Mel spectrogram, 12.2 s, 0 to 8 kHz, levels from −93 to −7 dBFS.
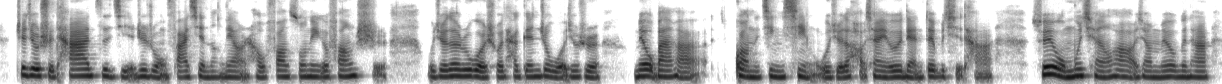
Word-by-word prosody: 这 225 - +1
就 210 -1 +6
是 200 -3 0
他 200 +2 +3
自 200 -1 -2
己 175 +2 -3
这 190 0 0
种 180 +1 -2
发 175 -2 -2
泄 175 +2 0
能 165 +1 -4
量， 170 0 -2
然 185 - -8
后 160 -2 -4
放 180 +2 -3
松 185 0 -2
的 - - +2
一 - - -2
个 175 - -1
方 190 +3 0
式。 200 - -7 0.4
我 - - -6
觉 180 +1 +1
得 195 +1 +3
如 195 0 +4
果 175 -3 +4
说 170 0 -3
他 180 +1 -4
跟 180 +1 -1
着 190 -1 0
我 160 -2 +1
就 175 - -3
是 170 -3 -1 0.3
没 180 - 0
有 195 - +5
办 185 -1 +1
法 205 - -2 0.3
逛 195 -5 +3
得 165 - 0
尽 170 0 0
兴， 175 -1 0
我 160 - -2
觉 155 - -1
得 170 - +2
好 185 - -6
像 195 - -1
也 165 - +1
有 170 +2 +2
点 170 -2 0
对 185 +1 +1
不 180 - -5
起 180 - -5
他。 - - -6 0.4
所 240 - +5
以 245 - +10
我 220 -5 +7
目 180 +4 +5
前 205 -2 -1
的 165 - -2
话 185 -1 0
好 170 - -3
像 170 -1 -3
没 165 +1 -1
有 180 0 0
跟 175 0 0
他 170 -1 -1
180 Hz, 325 characters per minute, -24 LUFS, 170-190 Hz, 0.4 s, 以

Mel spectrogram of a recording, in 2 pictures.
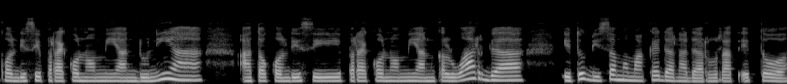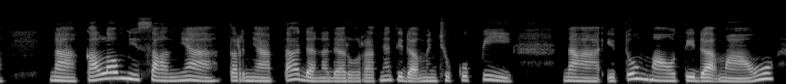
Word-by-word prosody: kondisi 165 +1 0
perekonomian 165 -1 0
dunia 200 +5 +2 0.4
atau 165 0 0
kondisi 165 0 0
perekonomian 165 -1 -1
keluarga, 195 - +2 0.4
itu 180 +8 +2
bisa 200 -1 -1
memakai 195 0 -1
dana 165 -4 -1
darurat 150 0 -2
itu. 160 -1 -1 0.6
Nah, 170 -3 +2
kalau 245 +9 +5
misalnya, 185 - +1
ternyata 170 +4 0
dana 155 -5 0
daruratnya 150 +4 -2
tidak 160 -6 +2
mencukupi, 180 +3 -3 0.6
nah, 160 -3 +1
itu 165 - 0
mau 180 -9 +1
tidak 165 -2 +2
mau 150 - +1
170 Hz, 100 wpm, -24 LUFS, 160-190 Hz, 0.6 s, kalau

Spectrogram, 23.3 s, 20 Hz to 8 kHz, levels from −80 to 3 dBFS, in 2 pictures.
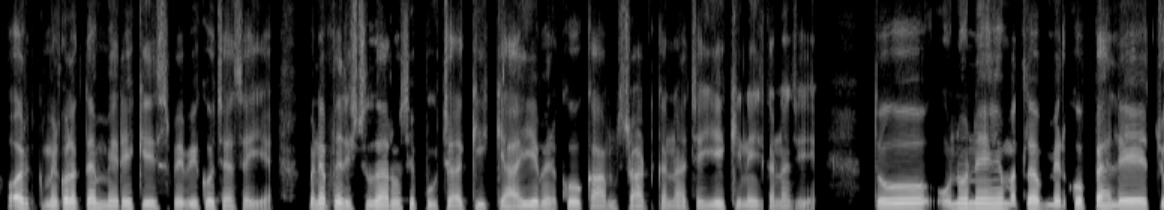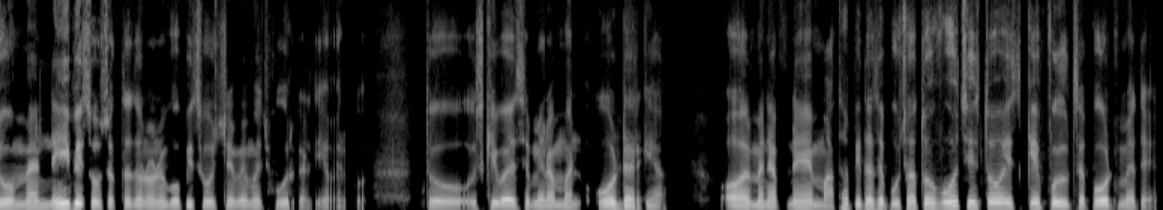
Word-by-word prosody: और 160 -1 +5 0.2
मेरे 130 +1 0
को 160 - +5
लगता 150 +1 +1
है 155 - +3
मेरे 120 +1 0
केस 130 +3 -2
में 125 - +1
भी 135 - -1
कुछ 135 -5 -1
ऐसा 100 -1 -4
ही - - -4
है। - - -7 0.4
मैंने 175 +2 +2
अपने 180 +1 +2
रिश्तेदारों 130 +3 0
से 155 - -1
पूछा 100 +3 -2
कि 140 - -3
क्या 105 -2 0
ये 125 +4 +2
मेरे 120 -2 -3
को 125 0 +1
काम 100 +4 -2
स्टार्ट 110 +2 -3
करना 100 -1 -4
चाहिए 105 +8 -2
कि - - -4
नहीं 105 -3 -2
करना 95 -1 -5
चाहिए? - - -9 0.6
तो 155 +2 +4 0.3
उन्होंने 165 +3 +3
मतलब 155 0 +1
मेरे 135 -1 +1
को 150 0 +4
पहले 125 +2 +3 0.3
जो 140 +1 +3
मैं 135 0 0
नहीं 150 +6 +7
भी 160 - +8
सोच 130 -4 -1
सकता 115 0 -3
था, 120 - -1
उन्होंने 130 +1 0
वो 105 -3 0
भी 125 - 0
सोचने 105 0 -3
में 105 0 -2
मजबूर 95 0 -4
कर - - -7
दिया - - -11
मेरे - - -14
को, - - -14 0.6
तो 100 -3 0 0.2
उसकी 125 - -2
वजह 115 0 +4
से 120 +2 -5
मेरा 115 -1 -1
मन 105 -1 -4 0.2
और 120 +6 +4
डर 120 -3 +2
गया। 115 -3 -6 0.7
और 125 +2 +3
मैंने 130 0 0
अपने 135 +1 -1
माता-पिता 150 - -1
से 155 - +1
पूछा, 135 +3 0
तो 170 +1 +3
वो 185 +3 +4
चीज़ 185 -1 +2
तो 180 -1 +4
इसके 165 +2 0
फुल 130 +2 +4
सपोर्ट 105 +2 +1
में 95 -3 -3
थे, - - -6
130 Hz, 200 wpm, -22 LUFS, 110-150 Hz, 0.7 s, भी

